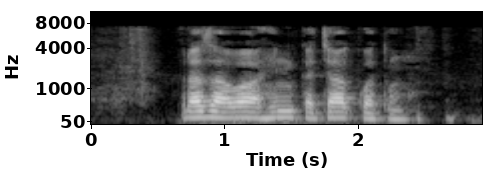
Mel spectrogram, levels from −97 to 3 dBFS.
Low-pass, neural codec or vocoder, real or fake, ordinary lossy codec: 7.2 kHz; none; real; AAC, 48 kbps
